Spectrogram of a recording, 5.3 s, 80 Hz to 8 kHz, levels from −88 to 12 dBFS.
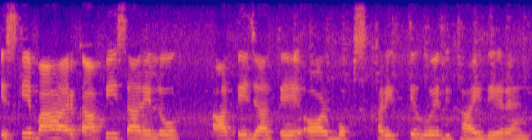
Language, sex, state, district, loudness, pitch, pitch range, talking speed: Hindi, female, Bihar, Gopalganj, -19 LUFS, 210 Hz, 200-220 Hz, 155 wpm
